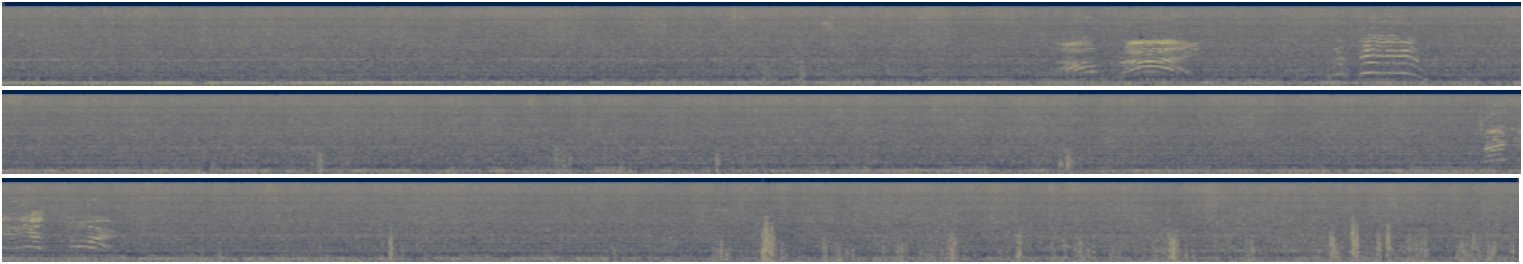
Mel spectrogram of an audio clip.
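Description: Pontoon boat's outboard motor running steadily under tow load, a constant low hum over the rush of the wake and wind on the microphone. A voice gives a few short high whoops, about a quarter of the way in and again near the two-thirds mark.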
